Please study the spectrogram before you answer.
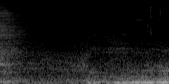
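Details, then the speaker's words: Nissan Elgrand E51 3.5L V6, about 195,000 indicated, after emergency weld repair of the sheared catalytic converter pipe and flange, reassembled with shield back on: soft, even low exhaust rumble, no puffing, ticking or blowing; quiet, sealed. "All done. All hidden up in there again and everything hooked up the way it's got to be, and the big plastic shield back on. And it's as quiet as a church mouse."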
